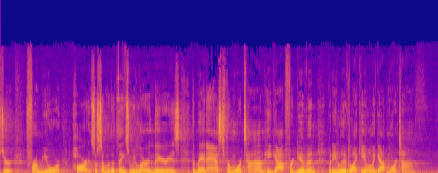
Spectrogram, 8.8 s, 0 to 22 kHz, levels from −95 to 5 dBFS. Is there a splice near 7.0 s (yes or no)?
no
